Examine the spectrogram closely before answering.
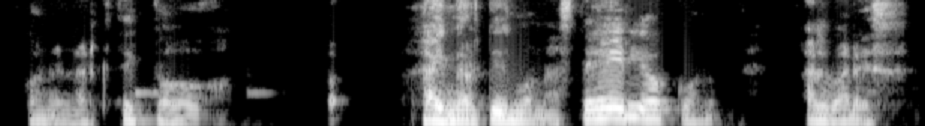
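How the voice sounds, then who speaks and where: This man has a medium pitch, a dark, mellow tone and a somewhat breathy sound. His intonation is lively, his pace very slow, and his pauses long and frequent. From Mexico City. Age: 80s+. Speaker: architect. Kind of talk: interview. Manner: halting, many fillers and restarts.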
